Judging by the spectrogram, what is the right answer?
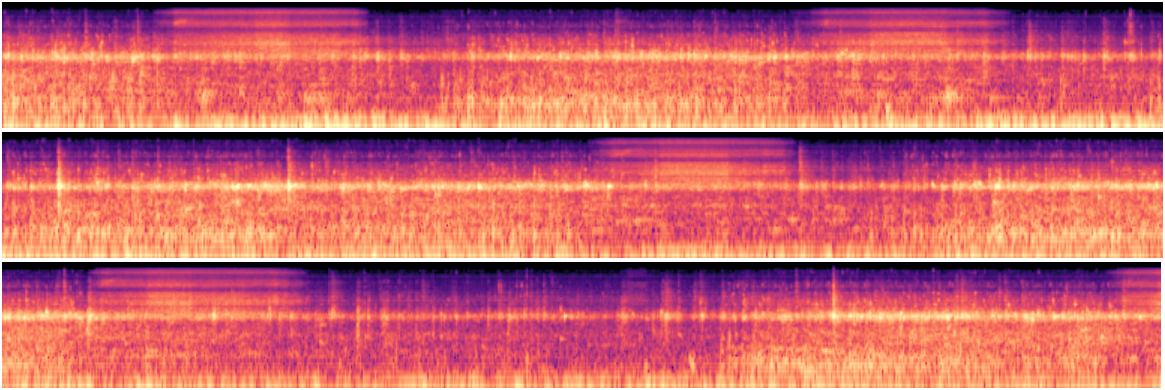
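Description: Scuba diver breathing underwater through a regulator: a hissing, bubbling breath about every six to eight seconds, over a steady high hum.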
